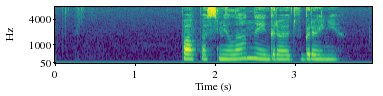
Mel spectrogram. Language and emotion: Russian, neutral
